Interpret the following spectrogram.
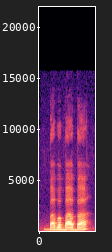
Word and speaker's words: bababa: Baba baba going down. This first one is actually a sentence and it's just made of one syllable which is ba.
